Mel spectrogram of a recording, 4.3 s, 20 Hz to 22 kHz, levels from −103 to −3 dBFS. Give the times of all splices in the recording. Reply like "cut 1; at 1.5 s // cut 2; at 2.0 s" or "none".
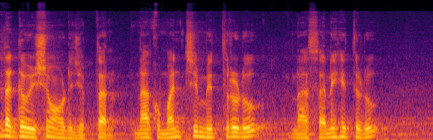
cut 1; at 1.3 s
